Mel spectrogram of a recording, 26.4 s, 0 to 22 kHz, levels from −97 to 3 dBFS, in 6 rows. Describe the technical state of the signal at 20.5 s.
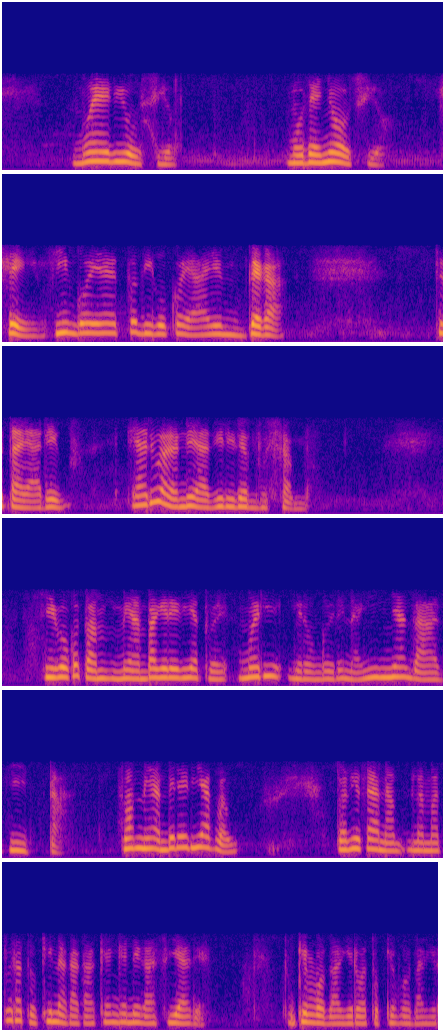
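At 20.5 s the speech carries AMR narrowband mobile codec damage, present throughout. Pulse-driven vocal-tract modelling sounds buzzy and synthetic, consistent with a low bitrate. Nothing passes above 3.6 kHz or below 150 Hz.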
